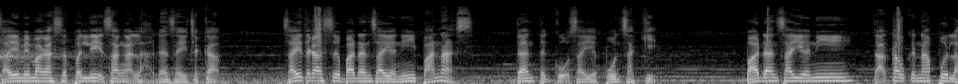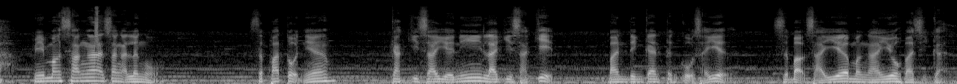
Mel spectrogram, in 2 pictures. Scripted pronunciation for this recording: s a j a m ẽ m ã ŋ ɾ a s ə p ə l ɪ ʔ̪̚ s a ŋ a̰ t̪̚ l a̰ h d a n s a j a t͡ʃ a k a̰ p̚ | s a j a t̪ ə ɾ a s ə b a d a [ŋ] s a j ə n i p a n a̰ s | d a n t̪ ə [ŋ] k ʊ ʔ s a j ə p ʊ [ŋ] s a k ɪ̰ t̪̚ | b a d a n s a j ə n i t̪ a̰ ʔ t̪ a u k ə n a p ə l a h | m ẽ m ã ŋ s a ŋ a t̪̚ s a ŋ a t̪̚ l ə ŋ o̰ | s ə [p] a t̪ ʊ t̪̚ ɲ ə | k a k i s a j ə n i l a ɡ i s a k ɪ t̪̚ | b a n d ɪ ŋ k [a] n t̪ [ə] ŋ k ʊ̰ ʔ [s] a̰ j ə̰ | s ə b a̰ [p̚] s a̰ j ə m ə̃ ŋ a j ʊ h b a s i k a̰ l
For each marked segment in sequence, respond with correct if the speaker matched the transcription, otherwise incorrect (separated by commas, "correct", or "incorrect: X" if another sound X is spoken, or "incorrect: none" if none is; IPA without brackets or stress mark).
incorrect: n, correct, incorrect: n, correct, correct, correct, correct, correct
